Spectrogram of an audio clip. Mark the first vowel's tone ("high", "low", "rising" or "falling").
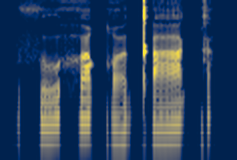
rising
